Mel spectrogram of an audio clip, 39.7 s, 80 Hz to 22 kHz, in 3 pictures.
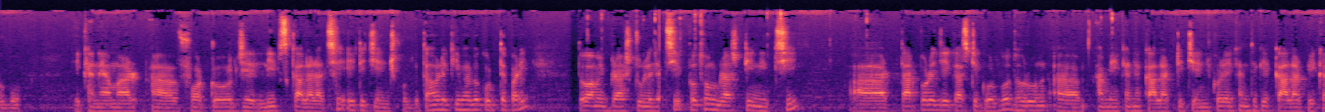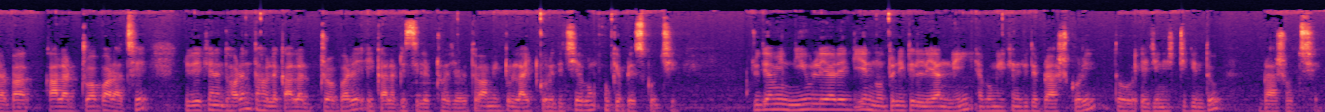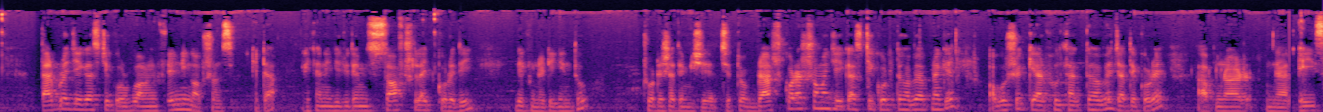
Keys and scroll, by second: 36.2 ctrl+alt+z.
